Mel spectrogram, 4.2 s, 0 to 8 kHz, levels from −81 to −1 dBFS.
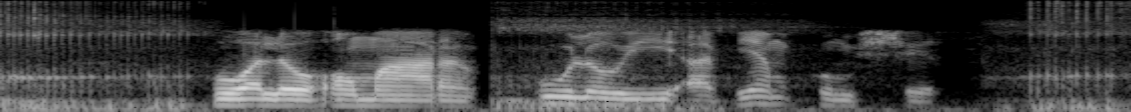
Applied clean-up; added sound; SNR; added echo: none; Breathing; 14 dB; none.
